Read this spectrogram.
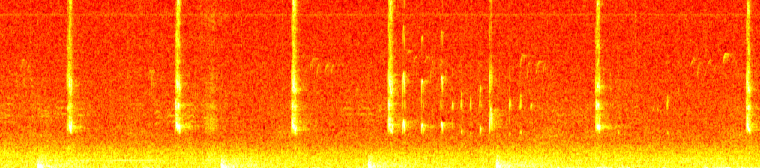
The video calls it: Squirrel squeaking and chirping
